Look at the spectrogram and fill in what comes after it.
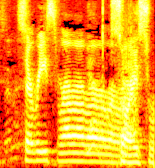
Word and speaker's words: Saoirse: Bridge of Spies, Brooklyn, Best Actress contender for, I can't pronounce her name, Saoirse Ronan.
